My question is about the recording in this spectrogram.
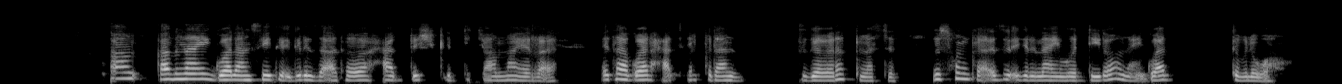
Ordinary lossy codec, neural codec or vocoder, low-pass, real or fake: Opus, 32 kbps; codec, 16 kHz in and 24 kHz out, 1.1 kbps, FireRedTTS-2 codec; 7.2 kHz; fake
